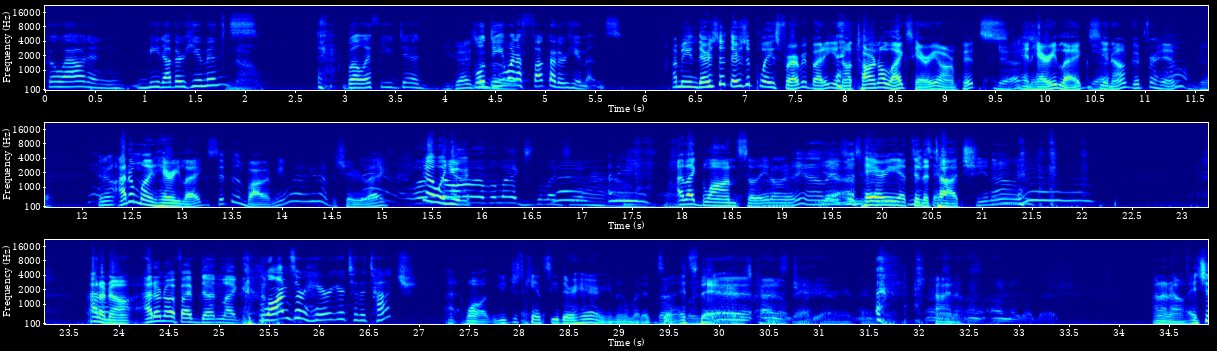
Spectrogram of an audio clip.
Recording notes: Recorded at Thank You Miami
